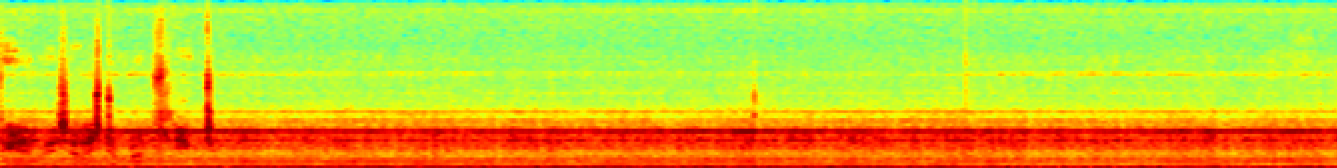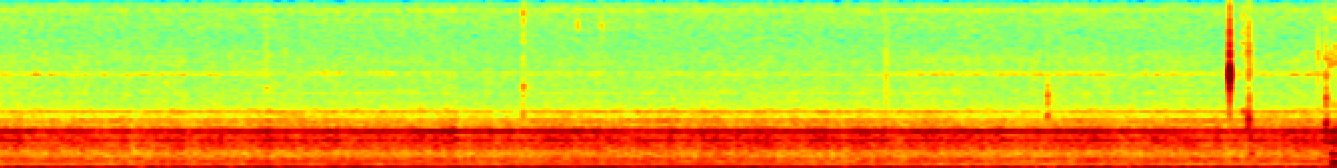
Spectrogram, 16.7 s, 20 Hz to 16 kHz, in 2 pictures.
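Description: A Cessna 208B propeller plane in the X-Plane 10 flight simulator drones with a steady, loud, unbroken engine hum and propeller roar throughout, with no change in pitch or level.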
